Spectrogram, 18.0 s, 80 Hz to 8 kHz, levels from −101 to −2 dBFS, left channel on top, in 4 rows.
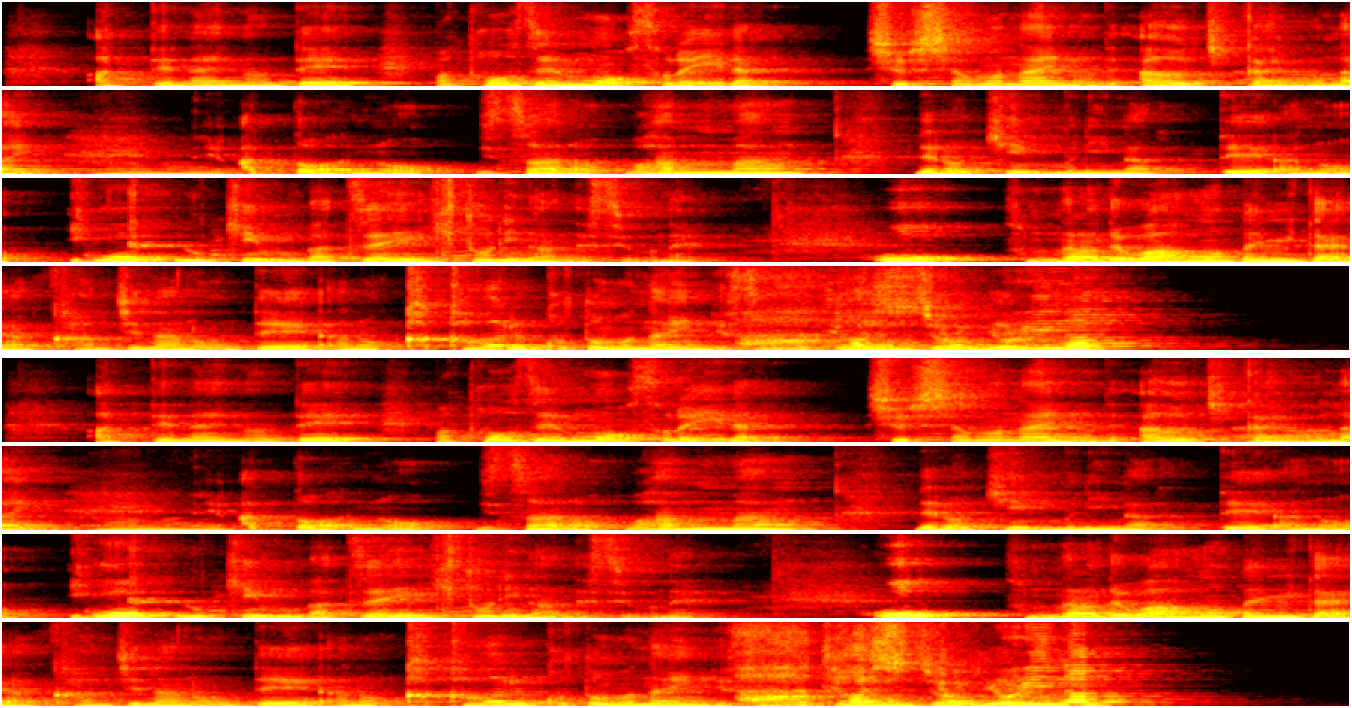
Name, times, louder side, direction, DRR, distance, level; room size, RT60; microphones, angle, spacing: voice 1, 0.3-2.6 2.9-5.0 5.3-9.3 9.6-11.3 11.6-11.8 12.4-16.9, equal, 15° left, 5 dB, 1.2 m, -30 dB
voice 2, 4.1-5.3 9.3-9.5 11.9-12.1 15.9-17.1, right 2 dB, 75° right, 5 dB, 1.2 m, -28 dB
11.5 x 6.0 x 6.9 m, 0.66 s
head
